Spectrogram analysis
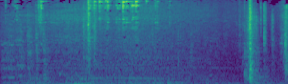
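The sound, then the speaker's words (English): Keys jingle, then a sharp click comes as a police squad car's engine starts and settles into a steady low rumble, in the small town of Laughlin. No one speaks. “starts up his squad car.”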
